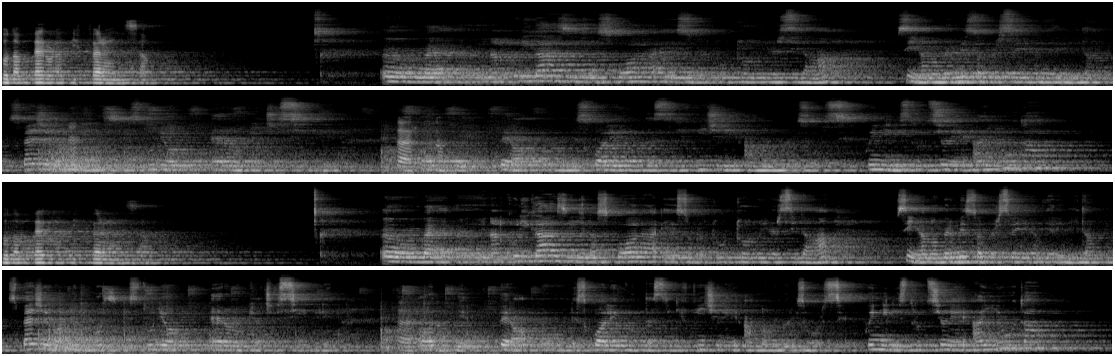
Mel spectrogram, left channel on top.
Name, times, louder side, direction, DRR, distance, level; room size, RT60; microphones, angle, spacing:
voice 1, 0.0-1.5 11.8-11.9 15.1-15.6, left 2 dB, 45° left, 8 dB, 0.5 m, -25 dB
voice 2, 3.8-8.4 9.0-12.9 13.2-14.4 15.3-15.8 16.1-21.5, right 1 dB, 85° right, 3 dB, 1.1 m, -26 dB
sound 1, 9.7-17.8, right 1 dB, 60° right, 1.9 m, -35 dB
10.5 x 7.1 x 4.5 m, 2.7 s
head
